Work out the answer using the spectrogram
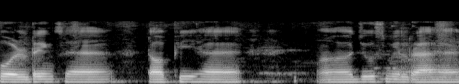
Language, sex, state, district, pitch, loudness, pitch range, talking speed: Hindi, male, Bihar, West Champaran, 120 Hz, -17 LUFS, 115-125 Hz, 115 wpm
